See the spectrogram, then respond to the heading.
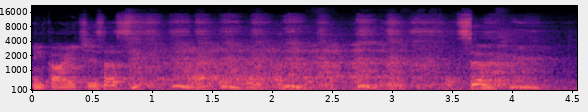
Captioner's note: laughter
